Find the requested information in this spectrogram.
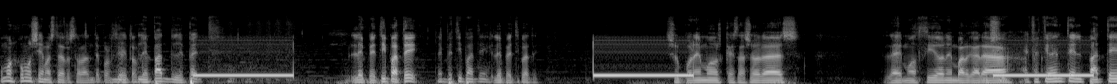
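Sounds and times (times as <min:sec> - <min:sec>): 
speech: 0:00.0 - 0:02.6, 0:03.5 - 0:05.7, 0:06.7 - 0:08.1, 0:08.8 - 0:11.1
telephone line tone as a call is placed to a restaurant in Brussels: 0:06.0 - 0:07.0, 0:09.9 - 0:11.0.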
